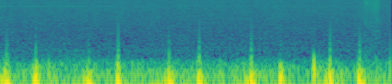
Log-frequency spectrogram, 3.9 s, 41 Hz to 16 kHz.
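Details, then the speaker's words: Heart recording played through a speaker: steady heartbeat near 73 a minute with an occasional split sound, an extra third sound squeezed into one beat. "yes there's a third sound in there it all happens in 0.8 of a second it's very very quick in there"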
